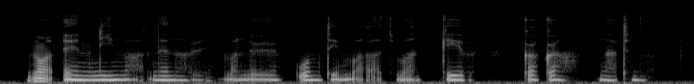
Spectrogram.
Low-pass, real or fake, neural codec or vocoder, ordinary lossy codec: none; fake; autoencoder, 22.05 kHz, a latent of 192 numbers a frame, VITS, trained on many speakers; none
